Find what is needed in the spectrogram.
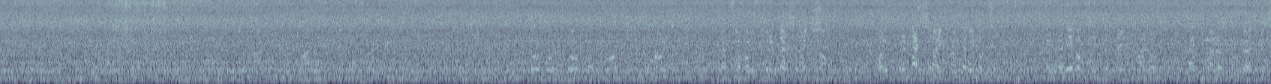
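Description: Small waterfall: water pouring steadily over a low rock ledge into a river pool, a continuous even rush.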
